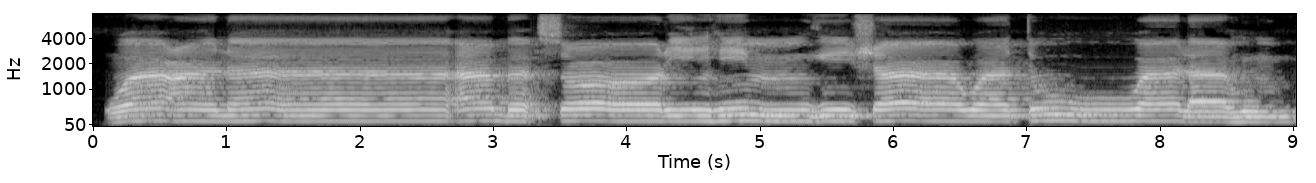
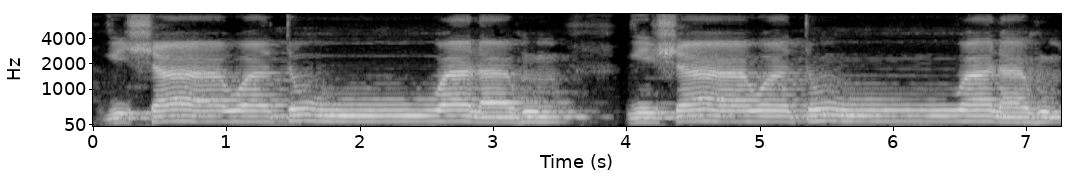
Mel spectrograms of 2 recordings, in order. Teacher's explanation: Jadi di rongga hidung kita berdengung dulu di kata tu itu ya, baru ke wawu seperti itu. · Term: idgham bi gunnah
